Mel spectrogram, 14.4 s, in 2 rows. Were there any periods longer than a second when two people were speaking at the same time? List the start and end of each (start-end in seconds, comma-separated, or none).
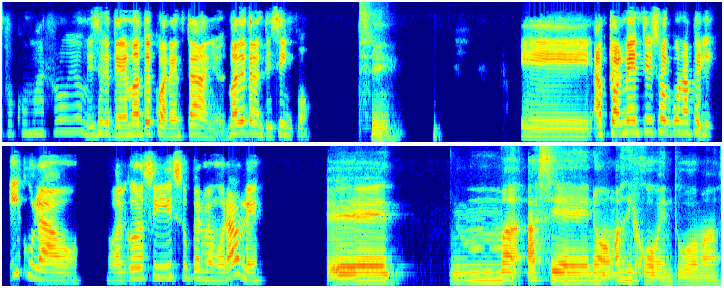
none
